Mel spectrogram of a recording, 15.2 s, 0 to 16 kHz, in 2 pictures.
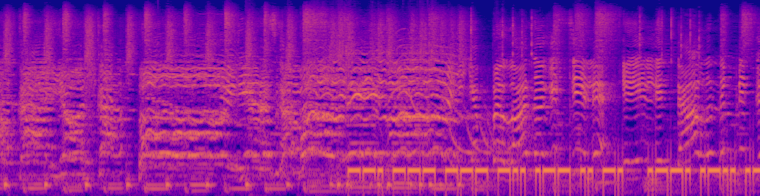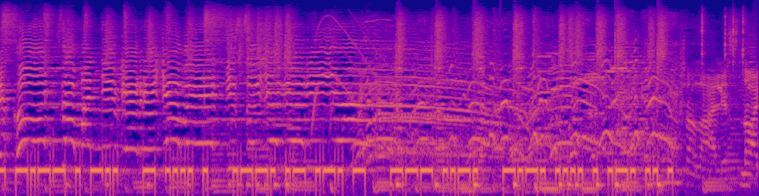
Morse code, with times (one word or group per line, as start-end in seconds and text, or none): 3.5-6.2 GOODWIN
6.5-8.8 PLAYED
9.0-9.7 THE
9.9-11.3 PART
11.5-12.4 OF
12.6-14.3 CHERIE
